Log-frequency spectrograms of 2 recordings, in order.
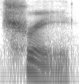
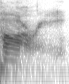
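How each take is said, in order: First: The ending is squeezed into one syllable, 'tree'. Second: The ending has a full vowel, like 'tarry'. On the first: "but we say as tree" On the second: "the Americans say it as"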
